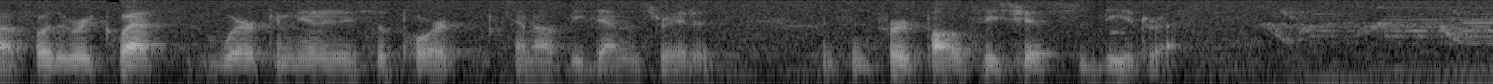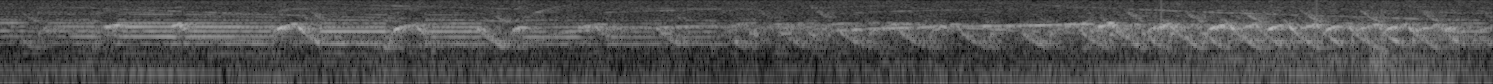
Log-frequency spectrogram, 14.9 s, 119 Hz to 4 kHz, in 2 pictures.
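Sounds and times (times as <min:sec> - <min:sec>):
speech: 0:00.0 - 0:06.1
emergency vehicle sirens wailing: 0:06.2 - 0:14.9.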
